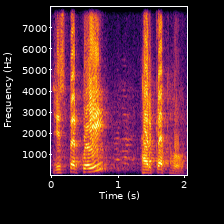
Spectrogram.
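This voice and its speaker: Man, tajweed teacher, fairly high voice, patient, keeps checking understanding, slight hiss behind. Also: big pitch swings, poor audio. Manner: drawn-out demonstration of recited words. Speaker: Quran recitation teacher. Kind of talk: classroom lesson on tajweed.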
